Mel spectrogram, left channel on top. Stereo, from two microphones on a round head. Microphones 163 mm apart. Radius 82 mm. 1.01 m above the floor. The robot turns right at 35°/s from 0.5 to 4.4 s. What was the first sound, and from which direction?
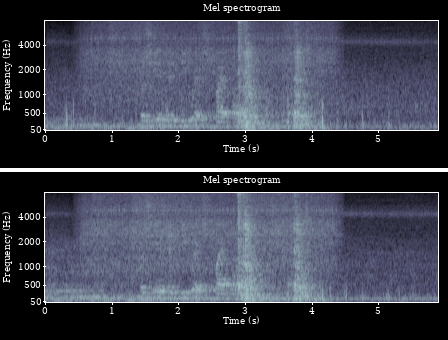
A man speaking, 160° right.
